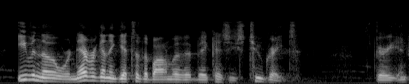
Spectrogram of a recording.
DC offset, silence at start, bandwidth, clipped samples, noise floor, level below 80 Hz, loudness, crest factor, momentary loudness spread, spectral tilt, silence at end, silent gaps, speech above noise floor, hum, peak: under 0.1%; 0.2 s; 8 kHz; under 0.1%; -61 dBFS; -66 dBFS; -24 LUFS; 20 dB; 11 LU; -4.5 dB/octave; 0 s; none; 37 dB; none; -4 dBFS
